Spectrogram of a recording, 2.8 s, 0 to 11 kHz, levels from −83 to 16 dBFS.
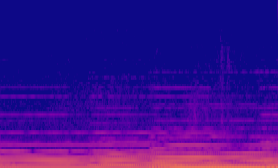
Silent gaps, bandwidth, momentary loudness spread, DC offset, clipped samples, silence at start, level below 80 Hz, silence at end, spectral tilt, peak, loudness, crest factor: none; 5.4 kHz; 7 LU; under 0.1%; under 0.1%; 0 s; -42 dBFS; 0 s; -10.5 dB/octave; -14 dBFS; -27 LUFS; 12 dB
